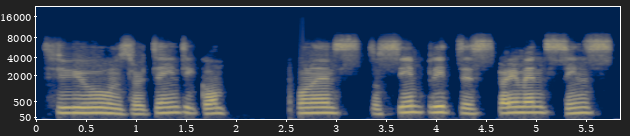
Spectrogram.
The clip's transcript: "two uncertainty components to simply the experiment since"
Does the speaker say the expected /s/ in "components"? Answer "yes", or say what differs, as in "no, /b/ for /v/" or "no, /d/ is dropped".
yes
